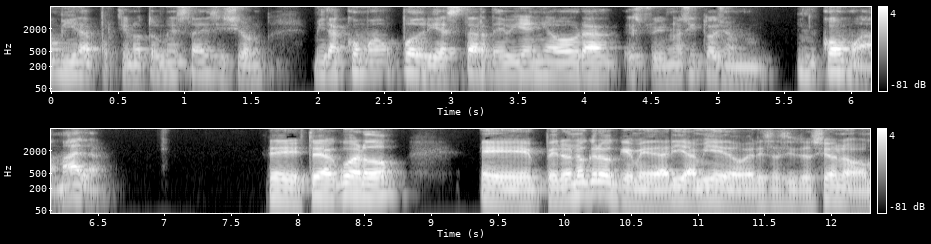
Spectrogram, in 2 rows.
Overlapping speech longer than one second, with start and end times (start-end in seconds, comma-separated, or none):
none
